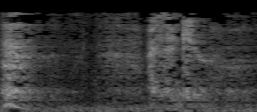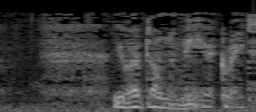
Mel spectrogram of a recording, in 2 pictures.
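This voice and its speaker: An actor playing a dying gentleman father in a period radio drama, proud and emotional, with a halting delivery. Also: medium pitch. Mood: solemn, grateful. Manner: slow, halting, weighty delivery. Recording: dull, noisy radio drama recording.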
